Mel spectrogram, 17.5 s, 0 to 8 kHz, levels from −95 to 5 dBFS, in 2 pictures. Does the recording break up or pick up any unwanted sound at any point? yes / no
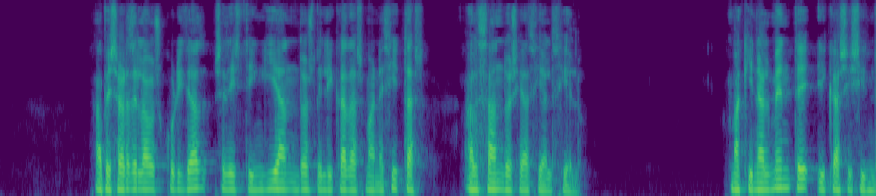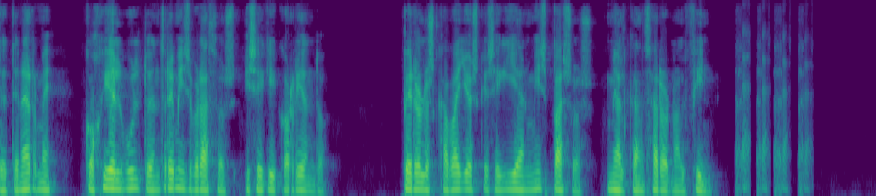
yes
